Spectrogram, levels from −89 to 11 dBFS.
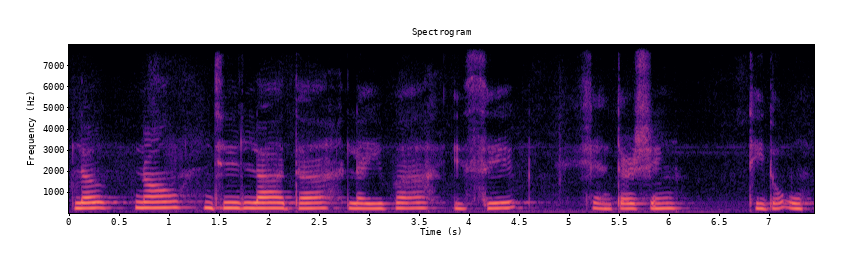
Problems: background sounds at intervals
